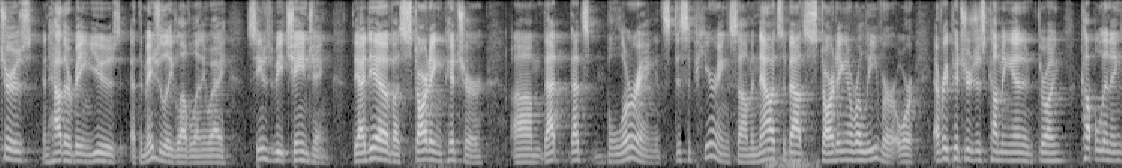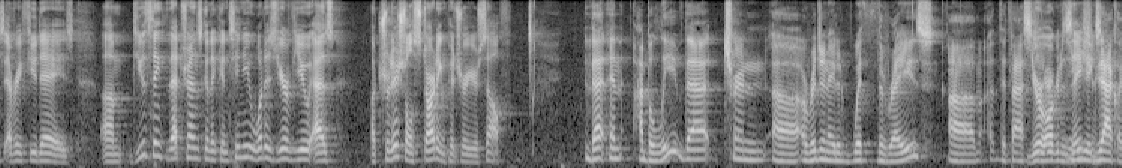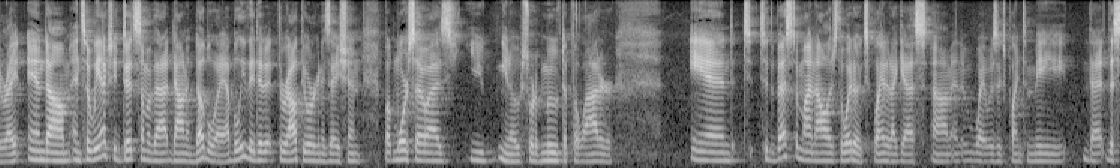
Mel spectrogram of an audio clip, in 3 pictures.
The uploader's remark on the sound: In front of a live audience here at Fool HQ.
